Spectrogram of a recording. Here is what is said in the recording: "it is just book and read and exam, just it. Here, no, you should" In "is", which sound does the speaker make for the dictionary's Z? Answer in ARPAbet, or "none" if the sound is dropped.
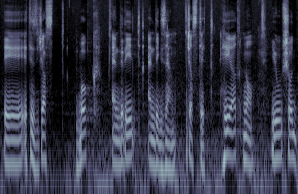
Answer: Z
